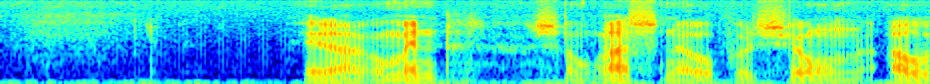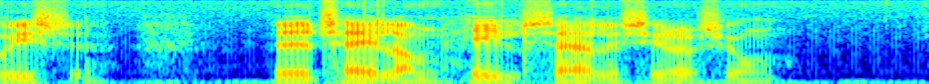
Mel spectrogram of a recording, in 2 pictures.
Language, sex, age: Danish, male, 33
